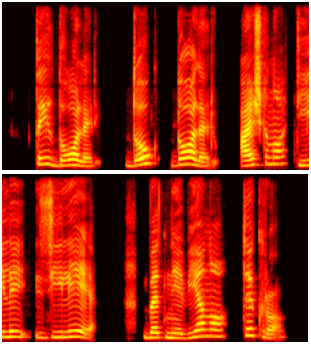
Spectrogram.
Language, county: Lithuanian, Kaunas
